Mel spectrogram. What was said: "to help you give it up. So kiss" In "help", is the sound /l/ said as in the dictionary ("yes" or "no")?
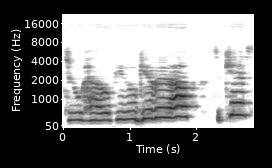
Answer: yes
